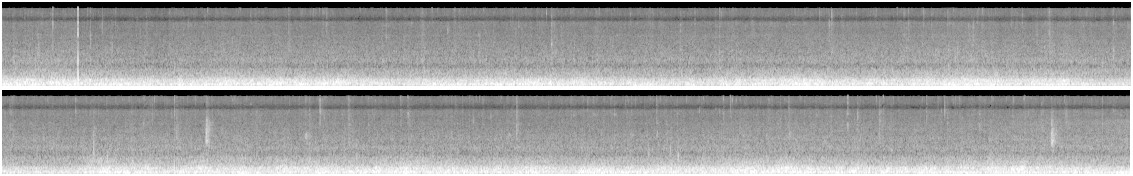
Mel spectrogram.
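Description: Thunderstorm: rain falling steadily with a low rolling rumble of thunder throughout, and a few sharp ticks of drops.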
